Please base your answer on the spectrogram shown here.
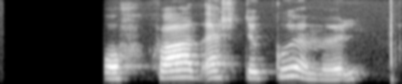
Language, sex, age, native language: Icelandic, male, 10, Icelandic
